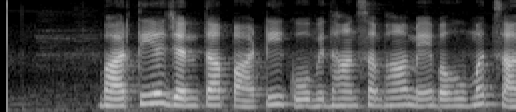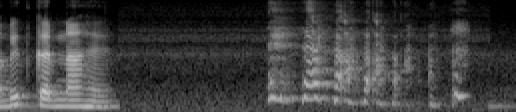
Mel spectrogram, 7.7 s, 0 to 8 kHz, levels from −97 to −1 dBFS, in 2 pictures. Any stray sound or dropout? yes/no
yes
